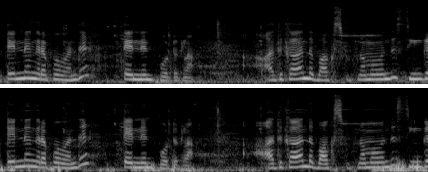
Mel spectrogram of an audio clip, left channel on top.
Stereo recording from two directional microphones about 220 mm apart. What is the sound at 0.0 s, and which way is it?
Speech, 50° right (ahead or behind).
